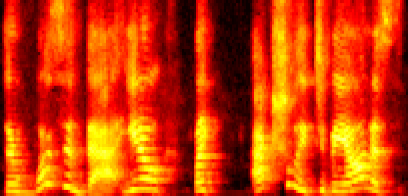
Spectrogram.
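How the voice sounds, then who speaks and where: A woman from Canada whose first language is Ukrainian, giving candid, animated opinions as a film critic. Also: very high voice, normal speed, slight background noise. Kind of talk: casual film review chat.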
